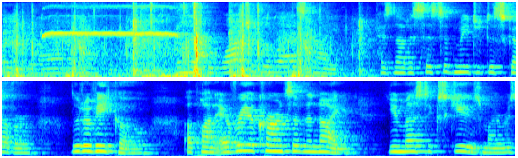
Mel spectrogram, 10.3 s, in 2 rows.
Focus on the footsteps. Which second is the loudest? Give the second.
2 s.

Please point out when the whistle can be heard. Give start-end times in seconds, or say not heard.
0.3-1.9.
